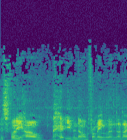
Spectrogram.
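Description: The voice belongs to a man and sits at a fairly low pitch. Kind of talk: casual vlog chat. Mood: reflective, a little emotional. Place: home room. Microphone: phone near.

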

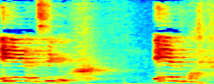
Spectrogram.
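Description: Strong room echo surrounds the voice, with faint music in the background. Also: woman. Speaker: fitness instructor. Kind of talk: workout class instruction. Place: studio.

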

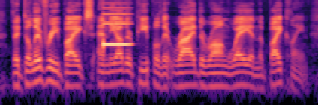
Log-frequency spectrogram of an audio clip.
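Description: In a very clean recording with a silent background, a man with a New York accent talks at a fairly quick pace in a bright, sharp tone at medium pitch. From New York City, Manhattan. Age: 50s. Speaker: member of the public. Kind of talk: public comment testimony.

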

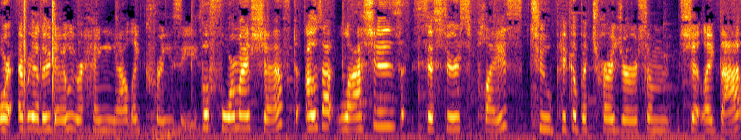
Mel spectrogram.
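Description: Over faint background music, a woman speaks in an animated tone at a fairly slow pace with hardly any pauses. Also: dry sound with no echo. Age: 20s. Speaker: vlogger. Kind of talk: casual storytime talk to camera. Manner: chatty, animated. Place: car. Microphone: phone near.

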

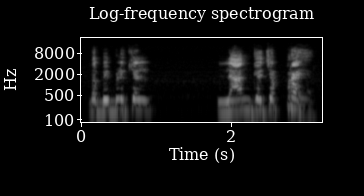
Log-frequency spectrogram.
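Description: A raised, projected voice with a bright, sharp tone comes at a fairly slow pace. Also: man. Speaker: priest bible teacher. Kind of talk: lecture. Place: studio.

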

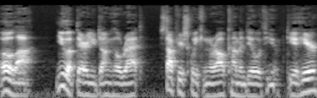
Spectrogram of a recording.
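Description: A man's growling, put-on character voice at a medium pitch and a fairly quick pace, in a very clean recording with a silent background. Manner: snarling, threatening.

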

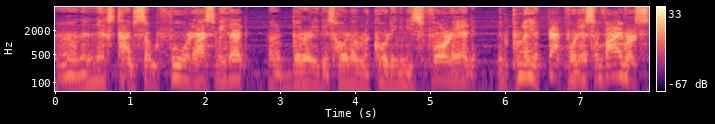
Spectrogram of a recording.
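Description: A raspy male voice at a fairly slow pace with lively intonation. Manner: bitter, ranting.

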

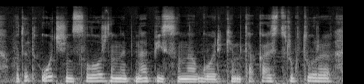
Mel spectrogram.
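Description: With light background noise, a woman talks at a moderate pace with a very deep, low pitch and monotone, flat intonation. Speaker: theater actress. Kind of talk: interview answer. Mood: thoughtful, reflective.

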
